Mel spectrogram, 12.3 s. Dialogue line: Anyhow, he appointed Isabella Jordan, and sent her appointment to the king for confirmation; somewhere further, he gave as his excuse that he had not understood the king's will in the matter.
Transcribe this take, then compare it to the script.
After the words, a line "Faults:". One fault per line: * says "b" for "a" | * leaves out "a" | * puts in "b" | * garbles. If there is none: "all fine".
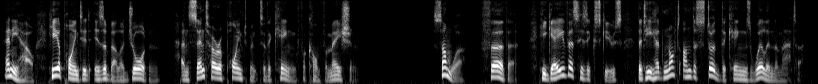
Anyhow, he appointed Isabella Jordan, and sent her appointment to the king for confirmation; somewhere further, he gave as his excuse that he had not understood the king's will in the matter.
Faults:
all fine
